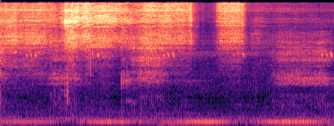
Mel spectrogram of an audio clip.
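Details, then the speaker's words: Car tire punctured by nail, after first plug attempt: steady hiss of escaping air over low background hum; plug hasn't sealed, tire still leaking, plug to be redone with T-handle tool. "I can hear it starting to leak. I moved it a little bit and I plug I think I plugged it up"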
